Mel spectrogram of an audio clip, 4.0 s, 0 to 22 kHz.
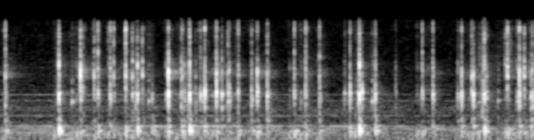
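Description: Fingertips type rapidly on a small 65% Bakeneko65 mechanical keyboard with a plastic case, white plastic keycaps, lavender Durock switches and the backlight on. The result is a quick, uneven stream of short, bright plastic clacks, each dying away almost at once, with light low thuds beneath them.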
